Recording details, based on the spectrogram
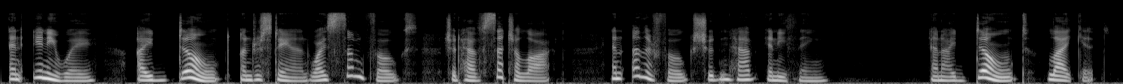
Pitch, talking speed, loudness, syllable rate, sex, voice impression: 210 Hz, 130 wpm, -19 LUFS, 3.8 syllables/s, female, feminine, adult-like, tensed, bright, clear, fluent, intellectual, calm, friendly, reassuring, elegant, lively, slightly kind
